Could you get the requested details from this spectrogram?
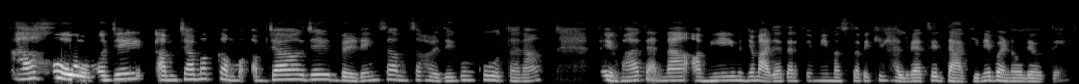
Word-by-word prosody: हां, 250 +3 +4
हो. 240 - +9
म्हणजे 205 +4 +2 0.4
आमच्या 205 +3 +1
मग 250 +2 -1
कंप 205 -8 0
आमच्या 180 +5 +1 0.3
जे 230 +1 +3
बिल्डिंगचं 185 +4 -2
आमचं 200 -2 -5
हळदी-कुंकू 185 +4 -5
होतं 180 -5 -6
ना, 155 +3 -6 0.7
तेव्हा 185 -1 -1
त्यांना 180 +2 -2 0.2
आम्ही 175 +2 -2
म्हणजे 185 0 -3
माझ्या 160 -4 0
तर्फे, 170 +1 -7
मी 170 0 -7
मस्तपैकी 165 +2 -7
हलव्याचे 155 +2 -2
दागिने 155 +2 -2
बनवले 150 -5 -1
होते 140 +1 -9
180 Hz, 140 wpm, -22 LUFS, 165-200 Hz, 0.7 s, हो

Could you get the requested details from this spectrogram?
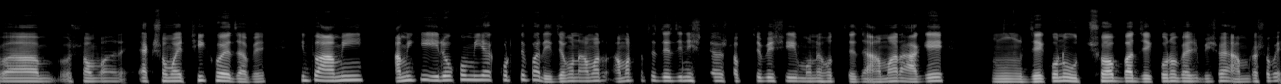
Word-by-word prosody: আ - - +3 0.6
সময় 145 0 -3 0.3
একসময় 160 0 0
ঠিক 190 -1 0
হয়ে 170 -3 +7
যাবে। 125 0 -2 0.4
কিন্তু 185 +1 -3
আমি, 190 +3 +3 0.5
আমি 185 +5 +3
কি 220 - -3
এরকম 195 +3 +1
ইয়ে 205 -1 +1
করতে 205 +2 -4
পারি 195 -12 +1
যেমন 150 +3 -1
আমার, 175 +2 -1 0.2
আমার 175 - -2
কাছে 180 +1 -9
যে, 170 - +4
জিনিসটা 175 -1 -4 0.2
সবচেয়ে 160 +1 -6
বেশি 160 0 -3 0.2
মনে 140 0 -3
হচ্ছে 140 -2 -8
যে, 135 - -6
আমার 145 +4 +1 0.2
আগে 150 +6 +3 0.6
উম 130 0 -1 0.2
যেকোনো 160 +5 +4
উৎসব 155 +3 +3
বা 150 - +9
যেকোনো 155 +4 +1
ব্যা 145 - +3 0.2
বিষয় 160 +4 -1
আমরা 130 +3 -5
সবাই 165 +1 -4
160 Hz, 170 wpm, -26 LUFS, 140-175 Hz, 0.6 s, বা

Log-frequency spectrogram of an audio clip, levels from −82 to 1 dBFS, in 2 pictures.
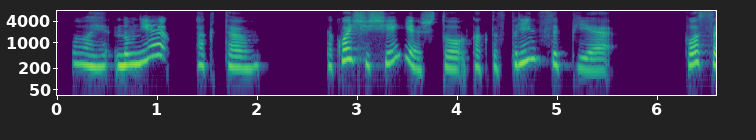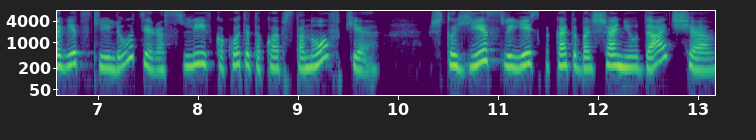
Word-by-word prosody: Ой, 235 -4 -2
ну, 235 +1 +3
мне 270 +8 +2 0.4
так-то 215 -4 -4 0.7
такое 320 +9 +4
ощущение, 290 - -1
что 195 +1 -3
как-то, 215 0 -8
в - - -26
принципе, 255 - -2 0.7
постсоветские 260 -4 +1
люди 255 - -2
росли 225 +6 -1
в 255 - -22
какой-то 245 +5 -1
такой 200 -2 -3
обстановке, 210 - -1 0.5
что 240 - 0
если 240 - +3
есть 245 +6 +4
какая-то 235 +1 +2
большая 200 +4 +3
неудача 205 - +2
235 Hz, 105 wpm, -24 LUFS, 205-265 Hz, 0.7 s, такое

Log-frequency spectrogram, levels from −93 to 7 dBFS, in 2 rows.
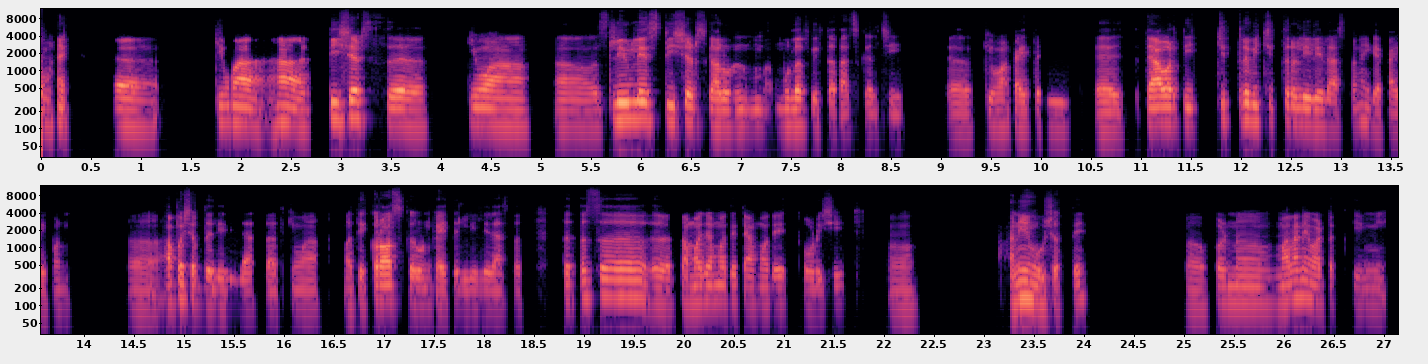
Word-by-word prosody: त्याच्यामुळे - - -1 0.6
अ, 105 -2 +1 0.6
किंवा 125 -1 +4 0.3
हां. 120 -5 +5 0.2
टी-शर्ट्स 150 0 +4
अ, 110 -2 +6 0.5
किंवा 120 -1 +4 0.6
अ, 105 - -5 0.4
स्लीव्हलेस 140 +1 +7
टी-शर्ट्स 125 -1 +1
घालून 105 0 0
मुलं 110 0 +3
फिरतात 100 -2 -6
आजकालची 90 -1 -9 0.5
अ, - - -8 0.3
किंवा 105 0 -5
काहीतरी 295 -8 -5 0.4
अ, 95 -1 +1 0.3
त्यावरती 120 0 +7 0.3
चित्रविचित्र 135 -2 -1
लिहिलेलं 110 -3 +1
असतं 115 - -15
नाही 125 -1 -10
का - - -4
काही 90 0 -5
पण. 95 0 -15 0.6
अ, - - -14 0.4
अपशब्द - - 0
लिहिलेले 95 -1 -4
असतात 90 -1 -8
किंवा 95 0 -9 0.3
मग - - -7
ते - - -3
क्रॉस 120 0 +6
करून 100 0 -2
काहीतरी 95 -1 -5
लिहिलेले 95 0 -6
असतात. 90 0 -11 0.4
तर - - 0
तसं 140 -5 +1
अ, - - -2
समाजामध्ये 115 +1 -2
त्यामध्ये 105 0 -4 0.2
थोडीशी 100 +3 -9 0.5
अ, - - -17 1.2
हानी 135 +5 +2
होऊ 115 -6 0
शकते. - - -6 1.0
अ, 95 -1 -10
पण 110 +1 -6
अ, 105 -1 -7
मला 115 +5 0
नाही 140 -1 -3
वाटत 110 -1 -5 0.2
की 105 - -14
मी 100 0 -15
110 Hz, 125 wpm, -26 LUFS, 100-125 Hz, 1.2 s, स्लीव्हलेस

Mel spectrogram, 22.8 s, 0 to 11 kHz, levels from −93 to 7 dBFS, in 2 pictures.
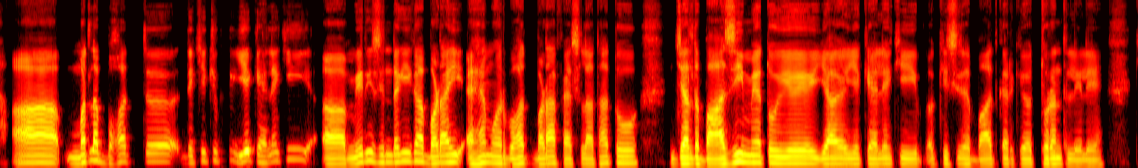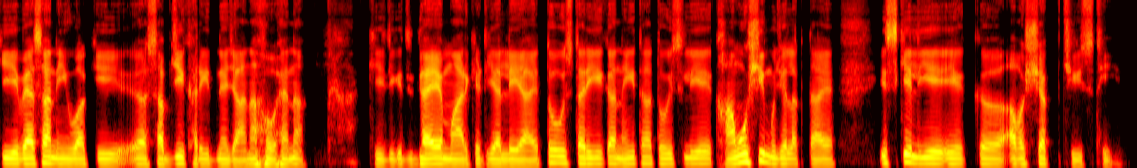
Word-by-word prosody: अ, 130 -1 +4 0.2
मतलब 170 +1 +1
बहुत 145 +3 -6 0.2
देखिए 155 -2 -6
क्योंकि 165 -2 -10
ये 175 - +7
कह 130 - -4
लें 155 +5 -8
कि 195 +2 -13 0.2
अ, 105 -1 +3
मेरी 135 +10 0
ज़िंदगी 140 +2 -1
का 155 -1 +3
बड़ा 125 +1 +2
ही 145 +1 +3
अहम 120 +4 +1
और 120 - -3
बहुत 110 +2 0
बड़ा 105 +4 +2
फैसला 100 +1 -3
था, 120 - -1
तो 125 0 -2 0.3
जल्दबाज़ी 105 +4 +4
में 135 -1 +3
तो 125 -1 +1
ये 120 0 +4
या 110 0 +3
ये 105 0 -1
कह 105 - 0
लें 110 +2 -2
कि 100 0 -4 0.2
किसी 110 0 -5
से 105 - -2
बात 95 -1 -2
करके 105 -1 -7
और 100 - -3
तुरंत 110 -1 -1
ले 95 -1 -4
लें 90 -1 -6 0.4
कि 105 -1 +2
वैसा 110 +3 +5
नहीं 105 -3 0
हुआ 100 0 +2
कि 100 0 -4 0.3
अ, 105 - +2
सब्जी 100 +5 +1
खरीदने 100 0 -2
जाना 95 +1 -1
हो, 100 - +3
है 100 - +1
ना? 105 0 -2 0.7
कि 100 - -4
जिग 100 +2 -5
जि 100 - -9
जाए 105 +1 +7
मार्केट 100 -1 -1
या 100 0 +1
ले 95 0 +1
आए। 90 0 0
तो 130 - +1
उस 120 -4 -2
तरीके 110 -1 +2
का - - +3
नहीं 105 +1 -1
था 115 - -1
तो 110 -1 -3
इसलिए 110 +2 -2
ख़ामोशी 140 +10 +4
मुझे 110 -5 0
लगता 100 -1 -4
है 95 0 -2 0.5
इसके 125 +4 +3
लिए 115 -2 +2 0.2
एक 100 +2 -11 0.3
आवश्यक 105 -1 +1 0.2
चीज़ 90 -2 -6
थी। 95 +2 -13
110 Hz, 205 wpm, -22 LUFS, 100-125 Hz, 0.7 s, ये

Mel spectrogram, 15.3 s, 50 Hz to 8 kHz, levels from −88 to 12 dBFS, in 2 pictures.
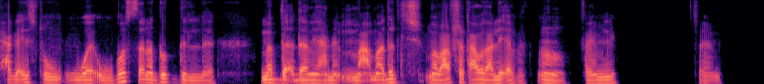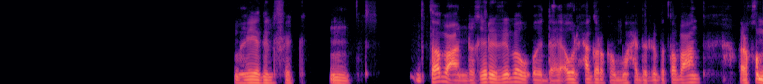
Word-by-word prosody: حاجة 115 -2 0
قِسْط، 120 -1 -2
و 110 - +3 0.2
و 105 0 +2
وبُص 135 +10 +1
أنا 115 -1 +4
ضد 115 +1 0
ال 95 -2 -2 0.5
المبدأ 115 0 +4
ده، 105 0 +3
يعني 100 0 +2
ما 100 0 +2
ما 110 - +3
قدرتش، 120 +2 0
ما - - +4
باعرفش - - +4
أتعوِّد 110 +1 +4
عليه 105 +2 +4
أبدًا، 90 -2 -2
امم، 100 -6 +1
فاهمني، 105 +2 0 0.8
فاهم؟ - - -8 2.8
ما 100 - -3
هي 110 -1 +3
دي 105 - -3
الفكرة، 100 0 -10 0.3
إمم. 95 -2 -2 0.8
طبعًا، 95 -1 +3
ده 100 - -6
غير 130 +4 +2
الرِبا 135 +4 0
وده 100 -6 -3
أول 115 0 -1
حاجة 120 -2 -2
رقم 100 -3 -5
1 105 +1 -5
الرِبا 105 +1 -6
طبعًا، 110 +4 -1 0.4
رقم - - +4
105 Hz, 155 wpm, -17 LUFS, 100-115 Hz, 2.8 s, أنا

